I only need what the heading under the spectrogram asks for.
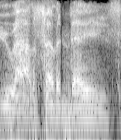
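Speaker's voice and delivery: low, very slow, drawn-out horror-style delivery. Doing an impersonation from The Ring for another speaker: imitating The Ring's "seven days" voice. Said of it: "here's my impersonation of you and the Treble Shuffle in seven days".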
